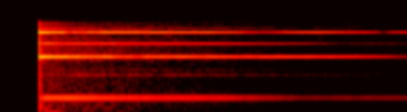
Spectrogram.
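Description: A single bright bell-like ding, struck once at the start and ringing out, fading away over about two seconds: a chime sound effect for an animated logo.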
